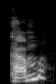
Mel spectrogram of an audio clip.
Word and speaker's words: Cham: Les fils de Noé qui sortirent de l'arche étaient Sem, Cham ou bien Cam. Oui. Parce qu'on prononce Cam. Oui, on prononce Cam généralement.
